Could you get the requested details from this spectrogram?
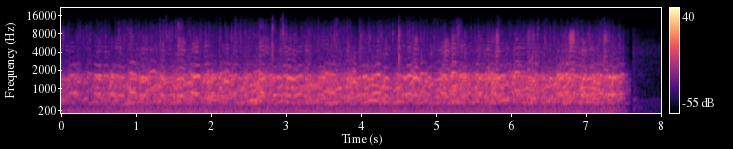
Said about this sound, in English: those were the calls of Canada geese in flight, a common sound and sight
